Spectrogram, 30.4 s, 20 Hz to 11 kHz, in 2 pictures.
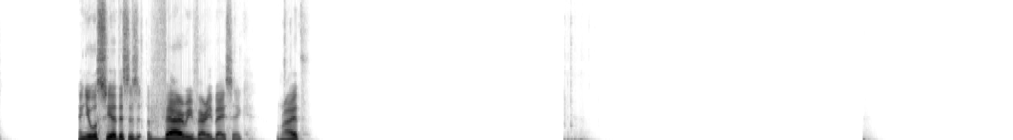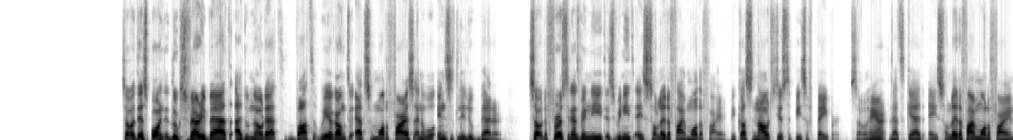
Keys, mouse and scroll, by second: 1.1 alt+right click, 1.9 g, 3.3 alt+right click, 4.2 r, 5.1 e, 6.9 r, 8.0 alt+right click, 8.4 s, 9.8 alt+right click, 10.2 s, 11.6 alt+right click, 12.0 s, 13.4 r, 13.9 g, 14.7 alt+right click, 14.9 s, 16.9 Tab, 22.6 scroll down 1, 22.8-23.7 middle drag, 23.7 scroll down 2, 23.9-24.3 shift+middle drag, 24.3-24.8 scroll up 7, 24.8-27.4 shift+middle drag, 27.4-30.3 drag.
